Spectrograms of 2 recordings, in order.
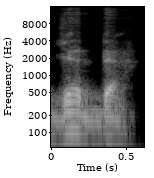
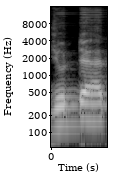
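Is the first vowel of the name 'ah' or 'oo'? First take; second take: ah; oo. First: The first vowel sounds like 'ah'. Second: The first vowel sounds like 'oo'. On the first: The speaker calls it right. "Yang tepatnya" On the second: The speaker calls it wrong. "kurang tepat"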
